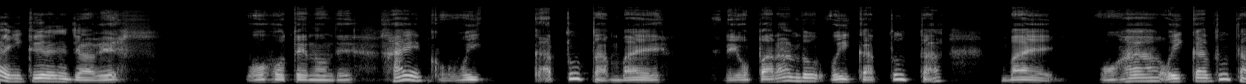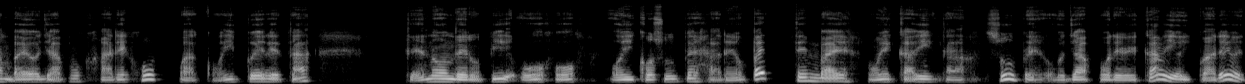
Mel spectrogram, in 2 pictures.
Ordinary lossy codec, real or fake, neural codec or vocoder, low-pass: none; real; none; 19.8 kHz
